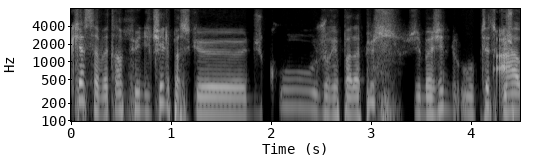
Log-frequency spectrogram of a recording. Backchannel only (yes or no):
yes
